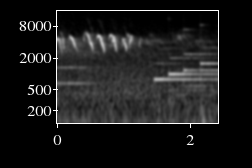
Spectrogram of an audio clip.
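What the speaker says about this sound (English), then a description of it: "Did you hear that? A little bird needs help." Small cartoon bird chirping in a children's animated shape adventure: a quick run of about six bright, high tweets close up, followed by a soft sustained musical tone, with no speech.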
